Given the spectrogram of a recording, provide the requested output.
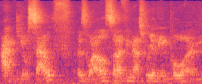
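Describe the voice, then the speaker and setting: A man with a Welsh accent, amid audible room echo and noticeable background noise. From Wales. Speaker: podcast host, social media coordinator. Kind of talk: casual interview chat.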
